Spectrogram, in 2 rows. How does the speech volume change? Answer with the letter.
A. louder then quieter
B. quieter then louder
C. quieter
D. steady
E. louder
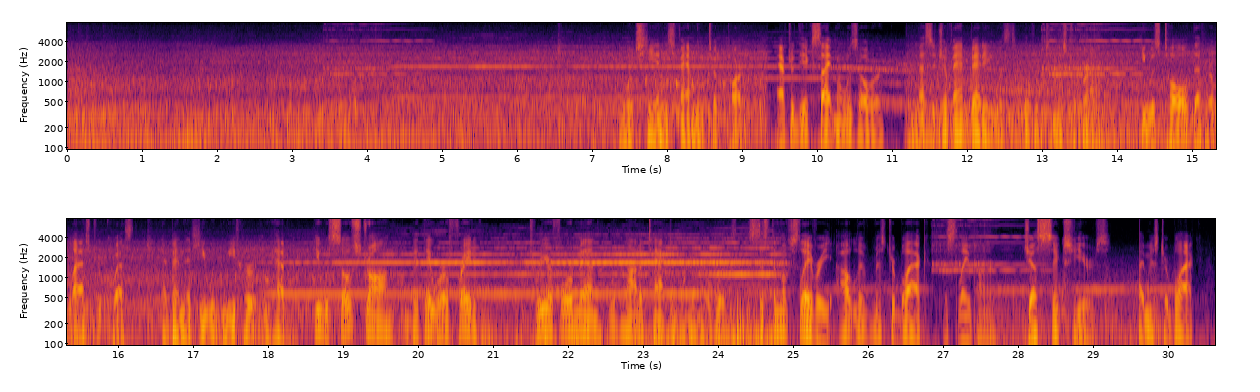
D.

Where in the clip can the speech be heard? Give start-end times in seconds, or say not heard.
7.3-30.4.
